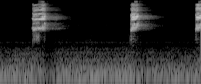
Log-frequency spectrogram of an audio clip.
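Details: Lovebird sound used as a lure to prompt singing: two harsh, buzzy screeches about a second and a half apart, with a third starting at the end and silence between.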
